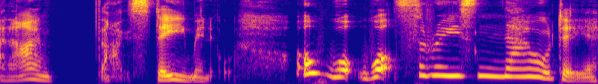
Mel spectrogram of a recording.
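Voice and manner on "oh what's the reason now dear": acted, high, slow speech through gritted teeth. Retelling a phone call with Mike, imitating own reply through gritted teeth. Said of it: "through gritted teeth".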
